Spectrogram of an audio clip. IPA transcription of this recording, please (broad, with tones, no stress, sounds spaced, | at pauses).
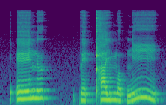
ʔ eː˦˥ n ɯ˦˥ k̚ | p e˨˩ k̚ pʰ a˧ j m o˨˩ k̚ n iː˥˩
